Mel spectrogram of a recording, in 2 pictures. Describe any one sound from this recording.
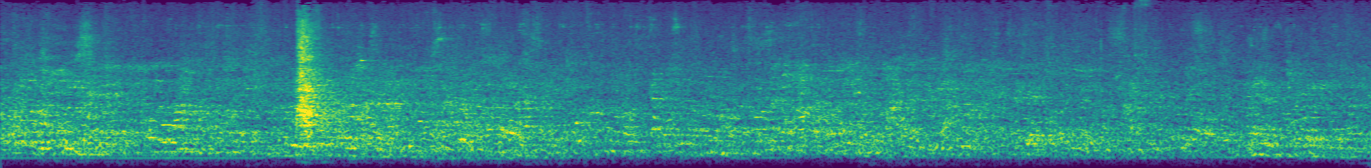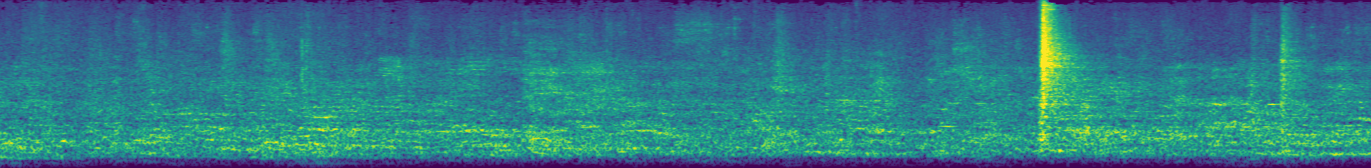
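A woman speaks to a dog in a large indoor hall.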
